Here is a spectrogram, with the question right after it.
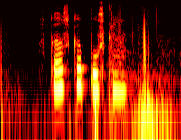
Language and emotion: Russian, neutral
